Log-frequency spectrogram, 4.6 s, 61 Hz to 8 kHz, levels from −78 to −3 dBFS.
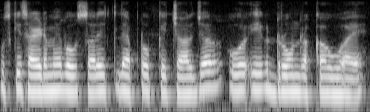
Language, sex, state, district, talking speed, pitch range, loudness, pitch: Hindi, male, Uttar Pradesh, Shamli, 180 wpm, 145-160 Hz, -15 LUFS, 155 Hz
